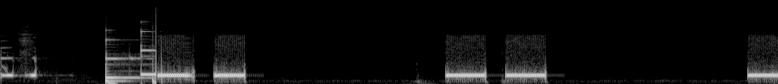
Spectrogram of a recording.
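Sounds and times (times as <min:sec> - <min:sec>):
electronic telephone ringing tones: 0:01.1 - 0:02.5, 0:04.5 - 0:05.5, 0:07.5 - 0:07.7.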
